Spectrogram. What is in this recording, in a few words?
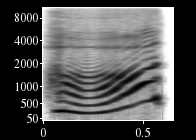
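Vox Casting, Japanese; Leo; kingsraid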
